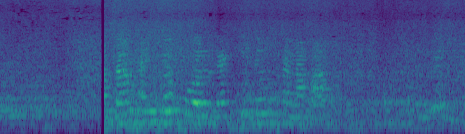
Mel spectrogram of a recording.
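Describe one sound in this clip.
Water sprays from a shower head and splashes into a tub.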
